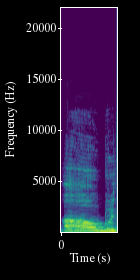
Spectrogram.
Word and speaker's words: álbum: Álbum de fotografia. O pessoal das antigas sabe o que é. Ó, álbum, separei as sílabas.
